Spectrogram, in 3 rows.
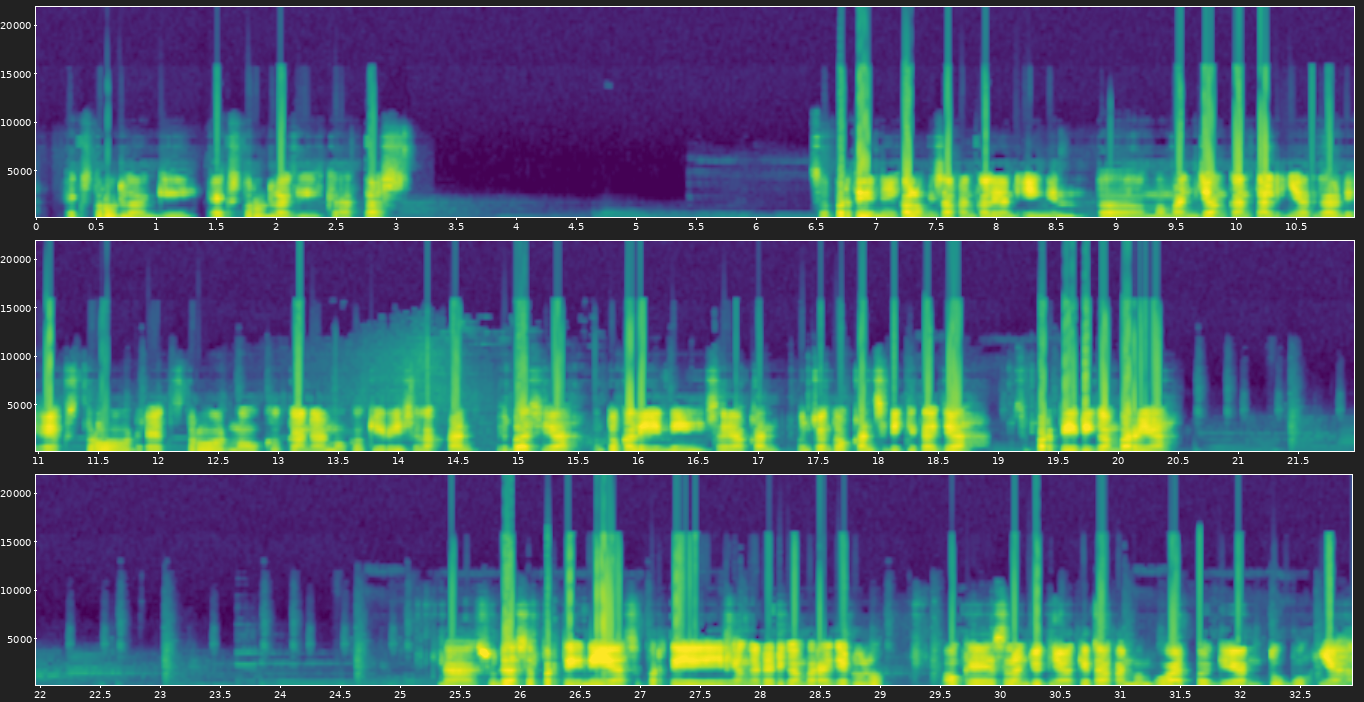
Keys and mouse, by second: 0.1 e, 1.5 e, 3.3 alt+shift+middle click, 3.7 a, 3.9 click, 4.5 `, 5.3 click, 5.9 ctrl+z, 6.1 click, 6.5 Tab, 7.3-8.2 alt+middle drag, 10.6 alt+z, 10.6 Tab, 10.8 shift+middle click, 11.8 e, 14.7 alt+z, 15.3 ctrl+z, 16.2 ctrl+r, 17.3 Tab, 17.9 alt+shift+middle click, 18.3-18.9 alt+middle drag, 19.0 `, 20.3 `, 21.6 g, 21.6 alt+z, 21.8 click, 21.8 a, 21.9 a, 22.2 g, 22.7 alt+shift+middle click, 23.2 shift+middle click, 23.2 a, 23.3 click, 23.6 g, 24.0 click, 24.5 a, 24.9 middle click, 25.0 Tab, 25.0 alt+z, 25.4 `, 26.6-26.9 alt+shift+middle drag, 28.2 alt+shift+middle click, 28.4 `, 30.9-31.2 alt+shift+middle drag.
